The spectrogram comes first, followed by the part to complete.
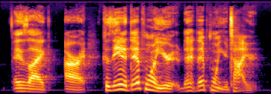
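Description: On a very clean recording with a silent background, a man talks at a fairly quick pace with lively intonation. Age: 20s. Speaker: podcast co-host. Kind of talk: casual chat. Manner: animated.

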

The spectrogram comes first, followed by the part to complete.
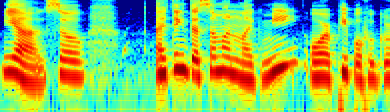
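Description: A woman speaks in a Japanese accent. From Japan, Kofu. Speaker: artist. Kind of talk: interview. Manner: halting.

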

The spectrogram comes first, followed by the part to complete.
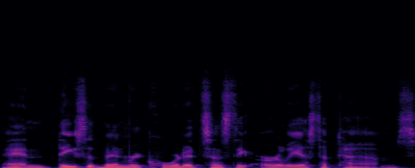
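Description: A man speaks in an unremarkable speaking voice, captured in a very clean recording with a silent background. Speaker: podcast co-host. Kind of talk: casual chat.

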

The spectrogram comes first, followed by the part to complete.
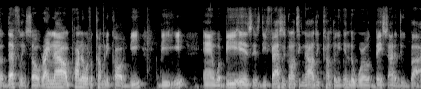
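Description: A fairly low-pitched man with an American accent, at a very fast pace, with ordinary pitch variation. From New York City (Harlem). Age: 20s. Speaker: entrepreneur, business affiliate. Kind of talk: casual interview chat.

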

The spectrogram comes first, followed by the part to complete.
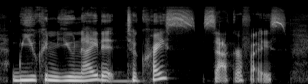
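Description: In a very clean recording with a silent background, a woman speaks at a medium pitch with a dry, close sound and no echo. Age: 20s. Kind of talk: casual chat.

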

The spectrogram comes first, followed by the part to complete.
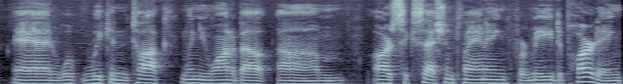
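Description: In a plain, everyday voice, a man speaks at a fairly slow pace and medium pitch with fairly even intonation, on a very clean recording with a silent background. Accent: American. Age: 50s. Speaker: business owner. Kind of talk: interview.

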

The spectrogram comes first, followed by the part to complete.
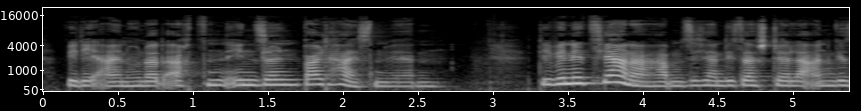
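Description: Someone is reading aloud in a natural voice, the pitch varying in an ordinary way.

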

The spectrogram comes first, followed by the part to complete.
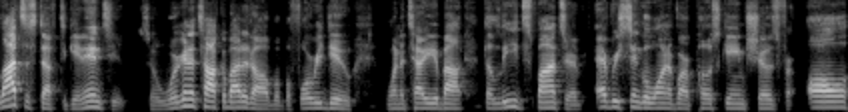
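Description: A man with an unremarkable speaking voice and a fairly high pitch talks at a moderate pace with fairly even intonation. The recording is very clean, with a silent background. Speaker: sports podcast host. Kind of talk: live sports talk show recap. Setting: live stream.

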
